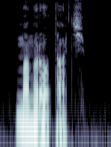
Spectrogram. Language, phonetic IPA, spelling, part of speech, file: Polish, [mãmˈrɔtat͡ɕ], mamrotać, verb, Pl-mamrotać.ogg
